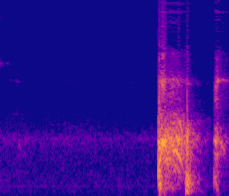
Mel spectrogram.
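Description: A quiet pause with a faint steady hum, then a man coughs once, sharply, about one and a half seconds in.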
